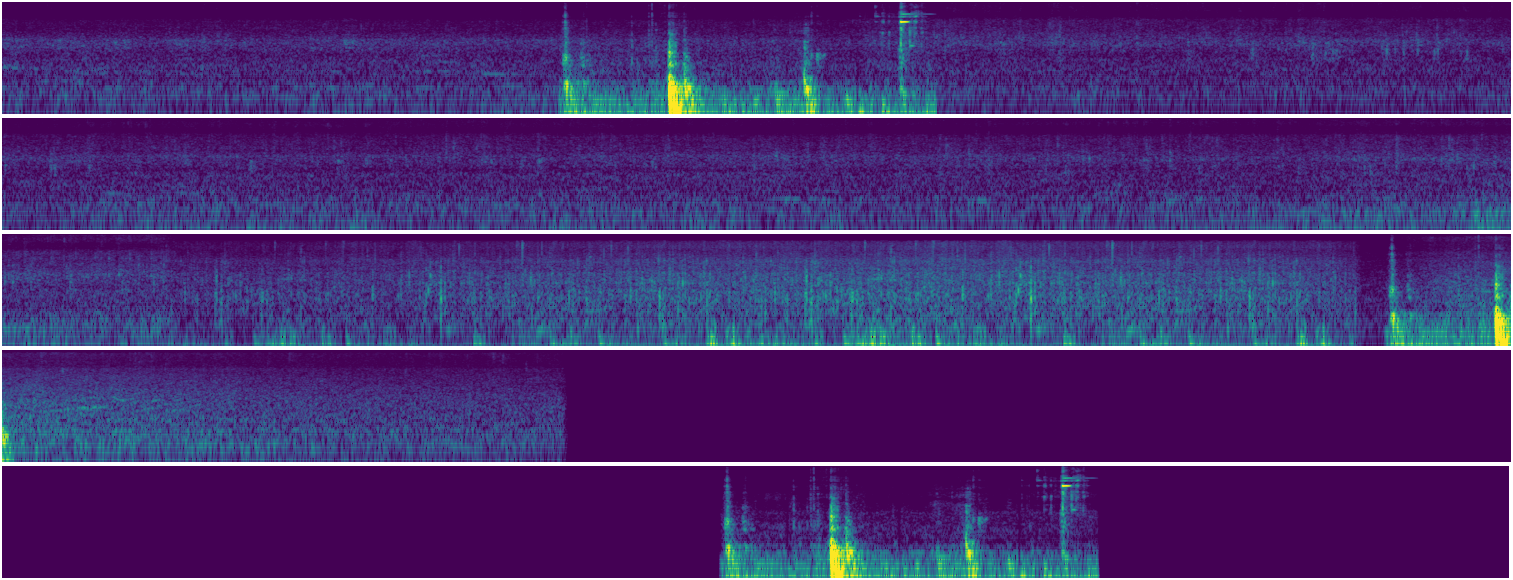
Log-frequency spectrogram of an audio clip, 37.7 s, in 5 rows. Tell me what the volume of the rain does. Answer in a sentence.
The volume of the rain goes up.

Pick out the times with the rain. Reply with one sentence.
You can hear the rain from 0.0 to 25.5 s.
